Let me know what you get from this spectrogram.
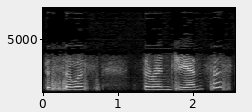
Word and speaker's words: Bacillus thuringiensis: And you started telling us about BT toxin, Bacillus thuringiensis. Did I pronounce that correctly? – Perfect, perfect.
